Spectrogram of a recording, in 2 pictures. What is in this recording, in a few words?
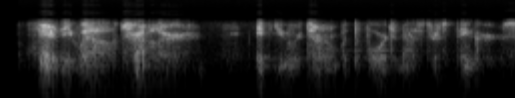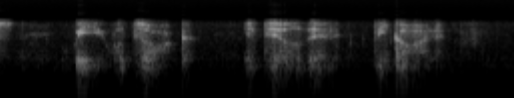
orc, voice auditions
